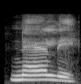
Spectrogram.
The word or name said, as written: Nele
